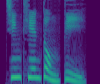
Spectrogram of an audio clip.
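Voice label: "惊天动地", Mandarin Chinese; chinese-flashcards; hsk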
